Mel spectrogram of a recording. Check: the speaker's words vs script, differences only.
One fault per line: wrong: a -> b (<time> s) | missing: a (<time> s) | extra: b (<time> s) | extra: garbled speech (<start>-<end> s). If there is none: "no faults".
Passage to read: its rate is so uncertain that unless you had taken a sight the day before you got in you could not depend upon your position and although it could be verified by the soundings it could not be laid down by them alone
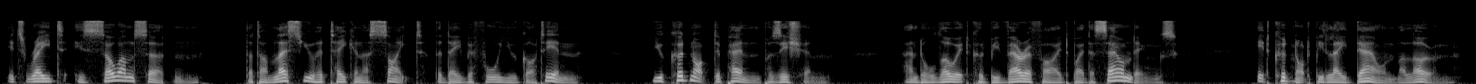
missing: upon your (7.6 s)
missing: by them (14.0 s)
